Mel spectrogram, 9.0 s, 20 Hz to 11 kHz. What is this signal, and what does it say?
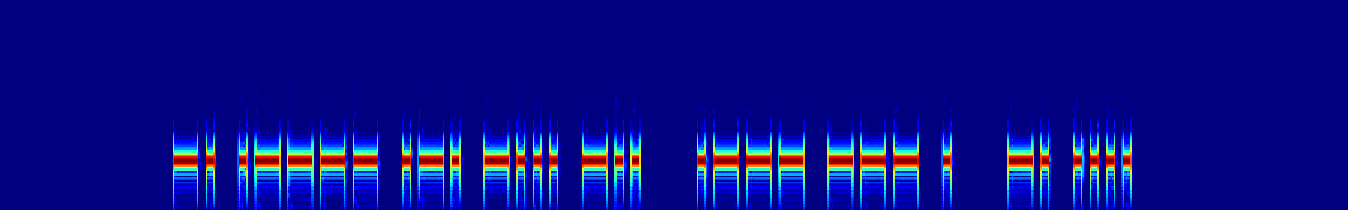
Morse code, heard as a keyed tone, about 22 wpm, 700 Hz. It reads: N1RBD JOE NH
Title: K1USN SST QSO Practice - 22wpm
